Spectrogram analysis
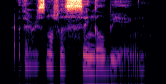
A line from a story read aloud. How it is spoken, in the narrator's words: he whispers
